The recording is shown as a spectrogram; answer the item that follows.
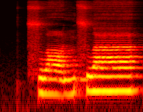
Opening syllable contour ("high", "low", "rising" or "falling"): rising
